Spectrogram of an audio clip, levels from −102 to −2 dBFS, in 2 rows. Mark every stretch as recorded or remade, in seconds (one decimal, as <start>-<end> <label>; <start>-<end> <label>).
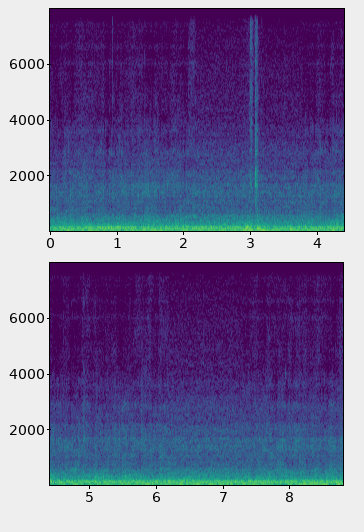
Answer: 0.0-2.2 remade; 2.2-3.8 recorded; 3.8-6.2 remade; 6.2-7.3 recorded; 7.3-8.8 remade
